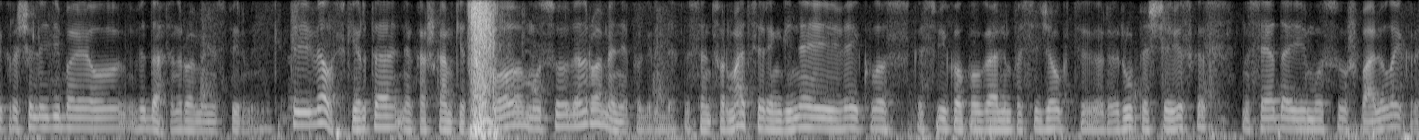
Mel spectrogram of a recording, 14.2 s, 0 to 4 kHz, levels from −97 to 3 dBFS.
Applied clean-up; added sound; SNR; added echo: none; Tearing; -5 dB; none.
